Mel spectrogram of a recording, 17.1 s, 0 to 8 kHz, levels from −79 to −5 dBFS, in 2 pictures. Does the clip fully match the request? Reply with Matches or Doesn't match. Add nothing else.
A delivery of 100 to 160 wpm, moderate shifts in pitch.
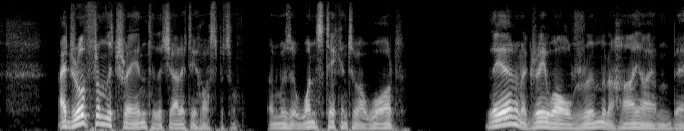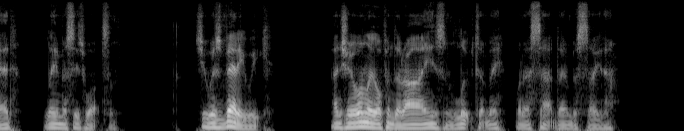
Doesn't match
